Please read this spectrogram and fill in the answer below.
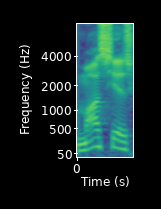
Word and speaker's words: Maciej: This is part of a larger podcast series, but right now I am absolutely delighted to welcome Maciej Klenkiewicz to the studio.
